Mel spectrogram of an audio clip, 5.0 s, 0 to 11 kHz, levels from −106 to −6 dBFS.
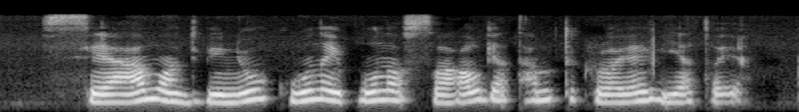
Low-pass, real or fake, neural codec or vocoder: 7.2 kHz; real; none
